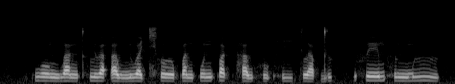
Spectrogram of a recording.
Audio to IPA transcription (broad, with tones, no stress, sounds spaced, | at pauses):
k w oː˨˩ ŋ w a˨˩ ŋ kʰ l ɯ˨˩ a̯ ʔ a˨˩ w n u˩˦ a̯ t͡ɕʰ ɤː˨˩ p a˧ n p o˦˥ n p a˦˥ k̚ h a˨˩ w h u˨˩ ʔ h iː˧ k l a˨˩ p̚ d ɯ˥˩ k̚ | f eː˦˥ m h ɯ˧ ŋ m ɯː˥˩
